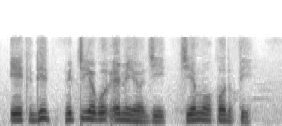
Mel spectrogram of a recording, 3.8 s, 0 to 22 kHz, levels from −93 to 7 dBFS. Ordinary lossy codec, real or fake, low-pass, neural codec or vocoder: AAC, 24 kbps; fake; 7.2 kHz; codec, 16 kHz, 0.5 kbps, FunCodec, trained on Chinese and English, 25 frames a second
